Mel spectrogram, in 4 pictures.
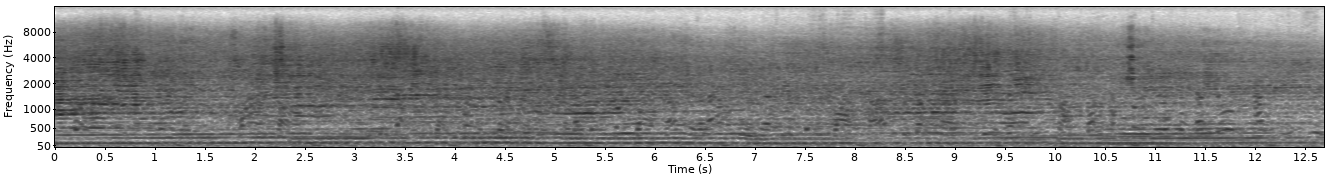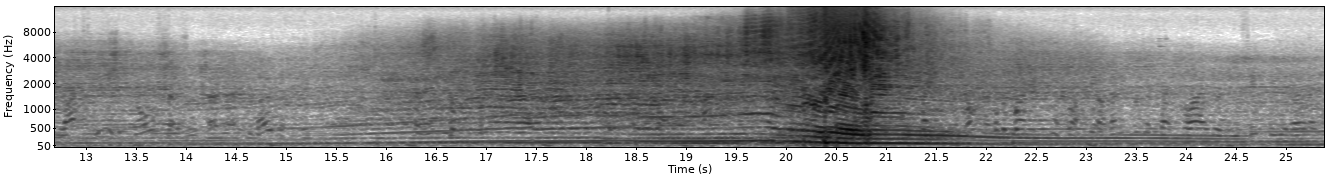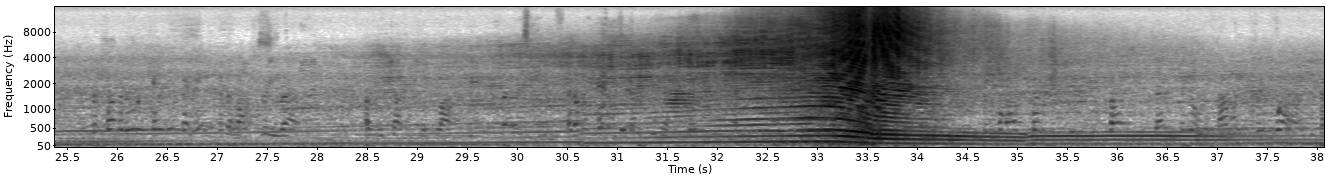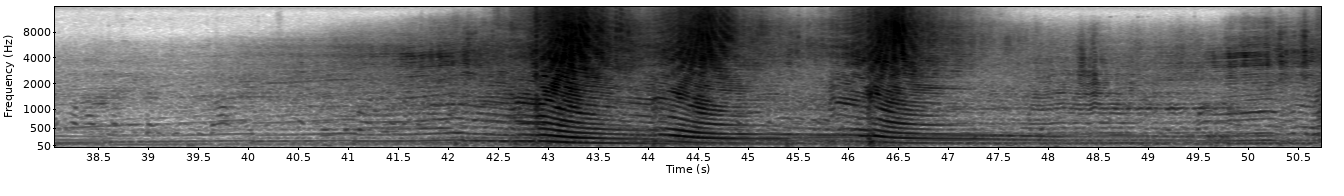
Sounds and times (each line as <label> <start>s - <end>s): moto grand prix free practice one 0.0s - 50.7s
